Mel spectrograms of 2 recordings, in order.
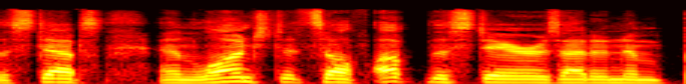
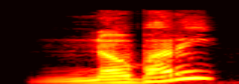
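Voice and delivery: higher disbelieving prod; incredulous nobody; 4 semitones higher, 3 dB louder than usual. Acted. Flynn facing silent assassins, incredulous and rising.

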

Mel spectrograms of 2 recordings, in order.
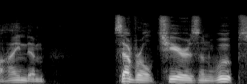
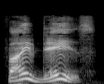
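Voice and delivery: higher, louder disbelief at five days; incredulous exclamation; 9 semitones higher, 4 dB louder than usual. A narrator's reading. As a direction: throw the number back in shock. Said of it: "exclaimed Gorm".

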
